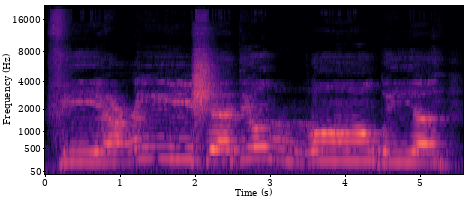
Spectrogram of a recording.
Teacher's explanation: huruf ra-nya ditasydidkan isti'la wa tafkhim, bergetar dan tebal. Dibaca tafkhim tebal fathah 2 harokat karena setelahnya ada alif. · Dalam hal ini adalah huruf ra yang tasydid dan fathah 2 harokat, maka hukum bacaannya adalah memasukkan dengan tanpa dengung. Idgham bila gunnah.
